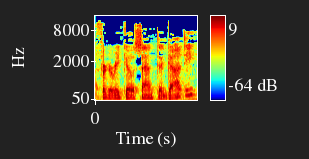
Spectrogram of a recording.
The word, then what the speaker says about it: Federico Santagati: And hope I say his name right and don't look like a jerk, but we're here with artist extraordinaire Federico Santagati. – That's perfect.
